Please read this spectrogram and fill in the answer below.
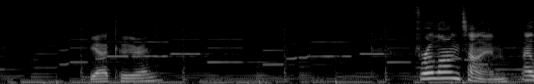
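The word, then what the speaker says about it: Byakuren: going to turn into me learning how to pronounce tooho names dude ka okay kn ka Isn't this just Bakarin? Byakurin.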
